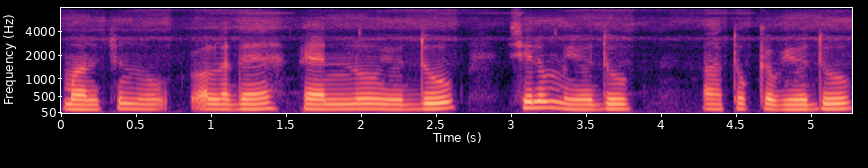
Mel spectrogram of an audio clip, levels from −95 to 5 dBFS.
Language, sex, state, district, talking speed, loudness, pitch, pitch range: Chakma, male, Tripura, Unakoti, 170 wpm, -17 LUFS, 140 Hz, 140-150 Hz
